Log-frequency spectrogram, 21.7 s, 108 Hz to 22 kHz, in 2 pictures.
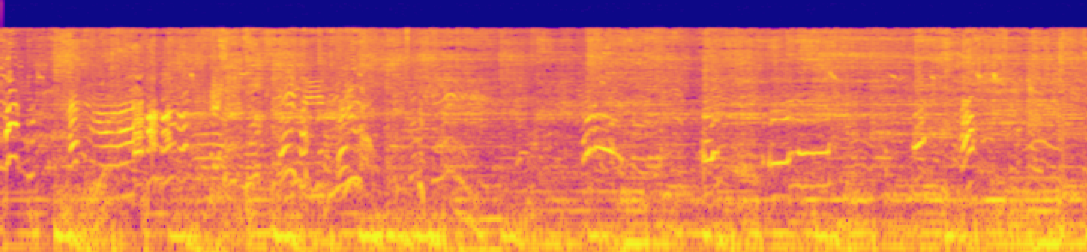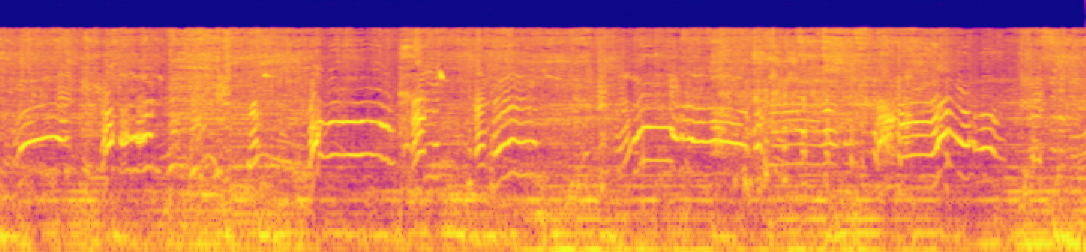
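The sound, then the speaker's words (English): A husky yips, whines and howls almost nonstop, rising and falling in pitch in a busy, continuous stream of vocalizing over a steady low background murmur. “It'll build for a little bit, about 20 seconds of what this dog sounded like.”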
